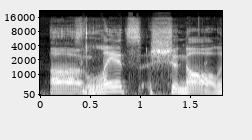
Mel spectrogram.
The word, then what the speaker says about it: Chenal: Lance Chenal is how you pronounce his last name.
